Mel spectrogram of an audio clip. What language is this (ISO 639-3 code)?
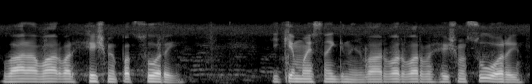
kas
